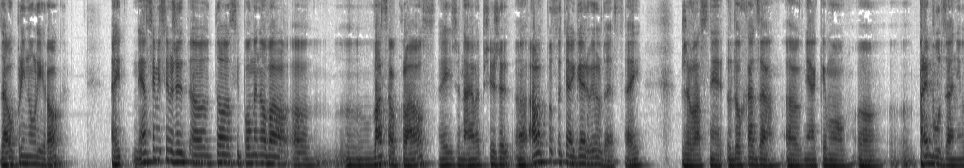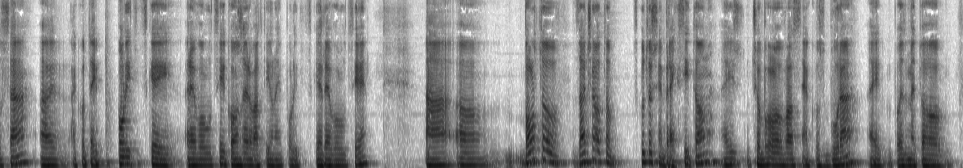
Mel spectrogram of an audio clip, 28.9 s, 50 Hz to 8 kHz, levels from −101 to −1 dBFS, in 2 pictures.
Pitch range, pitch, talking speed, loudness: 105-135 Hz, 110 Hz, 100 wpm, -16 LUFS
